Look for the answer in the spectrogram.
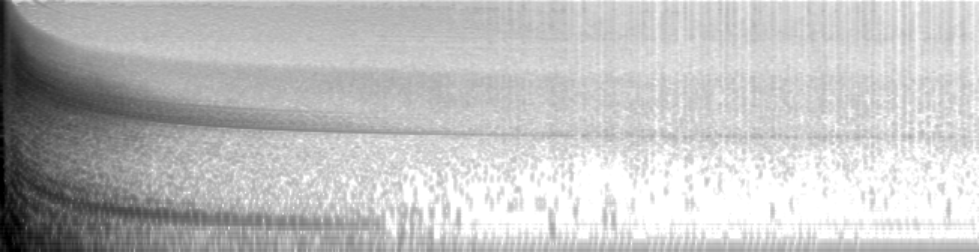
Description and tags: ss-wavedown
A low end pitched down techno bass drum
bass, percussion, electronic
